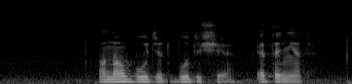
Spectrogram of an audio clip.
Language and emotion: Russian, neutral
